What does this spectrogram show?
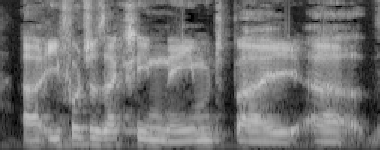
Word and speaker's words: eFORGE: Now, do you pronounce it eFORGE and FORGE2? Yeah, eFORGE.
